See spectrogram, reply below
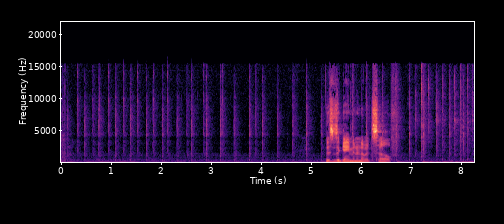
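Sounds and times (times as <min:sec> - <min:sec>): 
low hum: 0:00.0 - 0:08.2
rapid computer keyboard clicking: 0:00.0 - 0:08.2
speech: 0:05.3 - 0:06.8.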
